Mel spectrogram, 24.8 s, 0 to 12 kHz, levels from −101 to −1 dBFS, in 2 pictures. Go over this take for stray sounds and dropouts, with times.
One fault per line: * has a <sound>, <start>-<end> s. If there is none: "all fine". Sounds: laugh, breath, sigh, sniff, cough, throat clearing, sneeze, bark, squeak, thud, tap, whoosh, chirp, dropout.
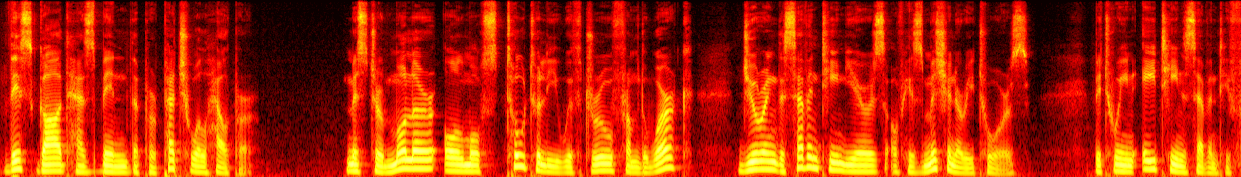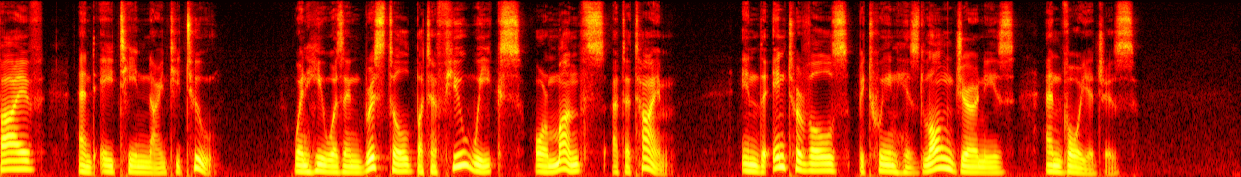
all fine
